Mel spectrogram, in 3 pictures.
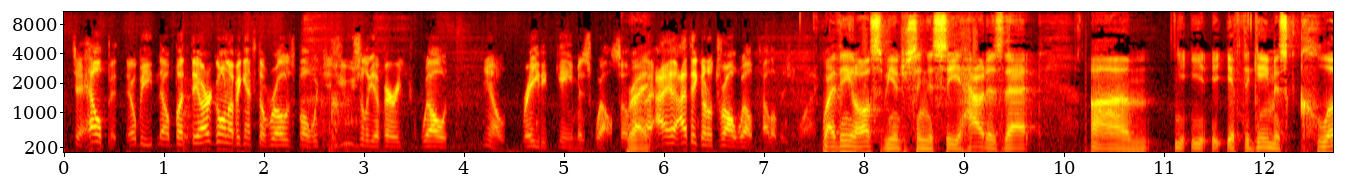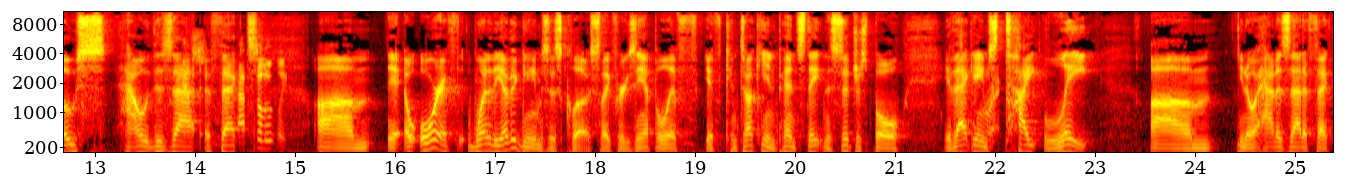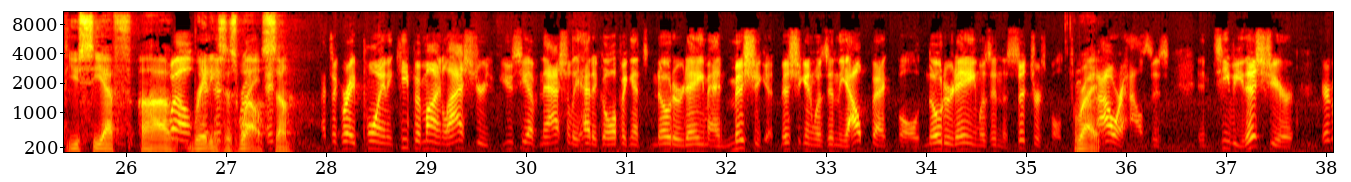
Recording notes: Joins via phone in transit to Phoenix.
